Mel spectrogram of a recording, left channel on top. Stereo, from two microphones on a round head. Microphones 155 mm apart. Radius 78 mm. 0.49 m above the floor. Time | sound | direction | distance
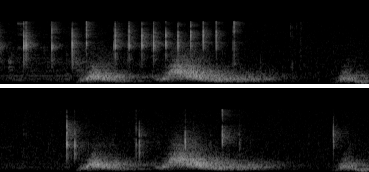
0.8 | a whoosh | 60° left (ahead or behind) | 7 m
